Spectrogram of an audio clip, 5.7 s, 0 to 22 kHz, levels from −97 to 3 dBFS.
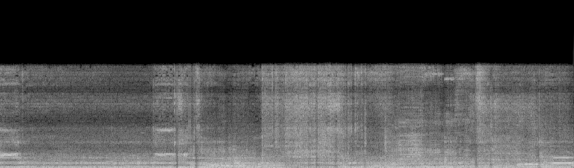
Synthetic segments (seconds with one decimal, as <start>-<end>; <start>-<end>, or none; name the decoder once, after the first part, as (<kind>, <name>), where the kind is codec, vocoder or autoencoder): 0.0-4.0 (codec, SNAC); 4.7-5.7

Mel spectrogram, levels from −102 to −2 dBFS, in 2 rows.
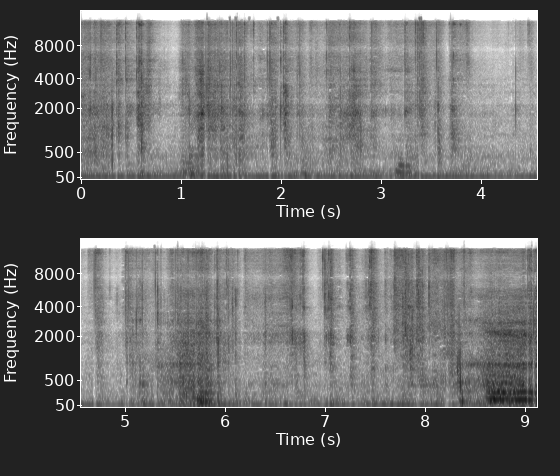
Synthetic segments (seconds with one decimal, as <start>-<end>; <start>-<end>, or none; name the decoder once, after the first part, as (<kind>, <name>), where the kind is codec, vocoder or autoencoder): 0.0-7.0 (codec, SNAC); 8.2-9.1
